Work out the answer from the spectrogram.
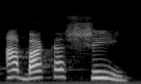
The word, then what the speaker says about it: abacaxi: Então, abacaxi. Abacaxi. Então, observe como essa sílaba xi é uma sílaba forte, tá? Todos têm aí som de i, né? Abacate e abacaxi. Mas abacaxi tem a sílaba aí mais forte, não é? Xi é mais forte do que abacate, que é uma sílaba mais fraca, tá bom?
